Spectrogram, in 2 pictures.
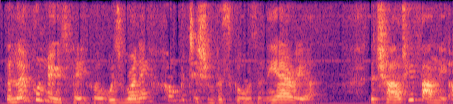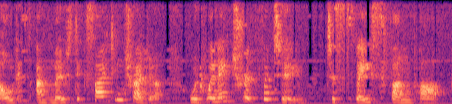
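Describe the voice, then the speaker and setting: A woman teacher reading a children's storybook aloud in an expressive narrating style. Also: on the high side, fairly quick, slight background noise, low-quality recording.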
